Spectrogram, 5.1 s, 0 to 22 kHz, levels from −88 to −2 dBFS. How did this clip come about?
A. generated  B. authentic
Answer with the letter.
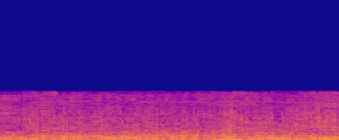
A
